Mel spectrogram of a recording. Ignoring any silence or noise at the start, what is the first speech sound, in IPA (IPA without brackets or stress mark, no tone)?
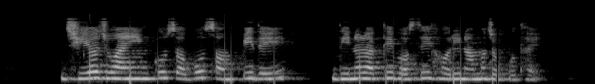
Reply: d͡ʒʱ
